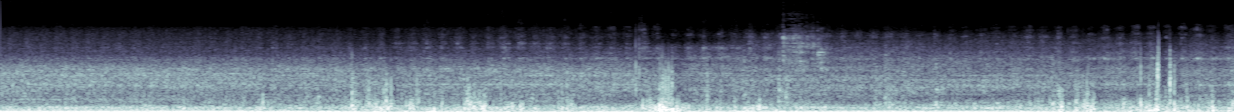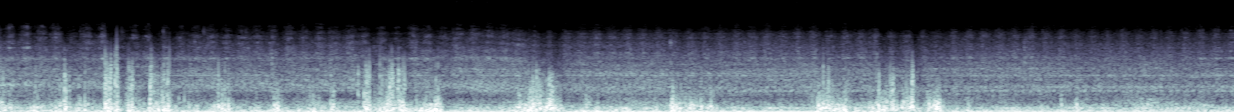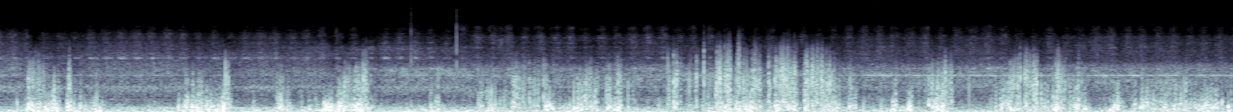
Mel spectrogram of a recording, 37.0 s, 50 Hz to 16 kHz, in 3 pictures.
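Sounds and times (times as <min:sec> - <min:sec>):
bulldozer diesel engine running: 0:00.0 - 0:37.0
metal clanks and knocks: 0:06.3 - 0:14.1.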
